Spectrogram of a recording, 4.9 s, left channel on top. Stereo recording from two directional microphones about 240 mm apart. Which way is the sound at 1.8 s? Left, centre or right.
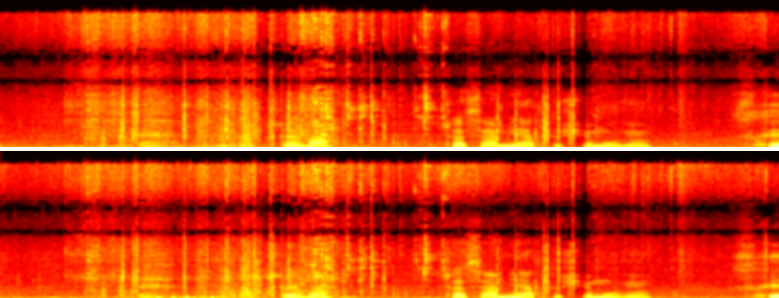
Centre.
